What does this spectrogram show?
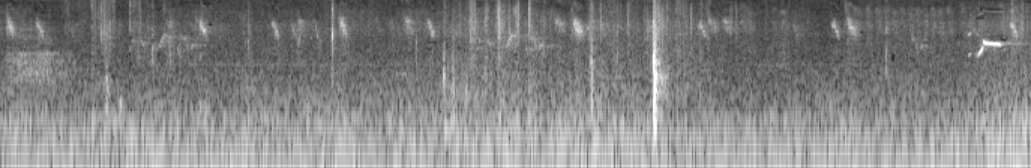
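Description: Small birds chirping sparsely over quiet room tone, with a few faint clicks and one sharper tap about six and a half seconds in.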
